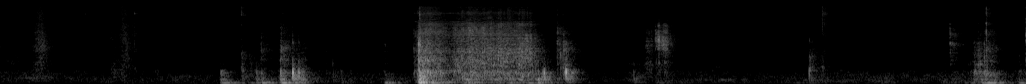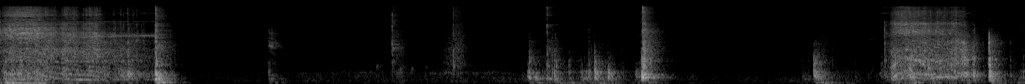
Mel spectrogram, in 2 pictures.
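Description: Porter-Cable cordless drill/driver driving screws into the bottom panel of a wooden shoe-rack cabinet. It runs in three main bursts of a second and a half to two seconds each, about four, ten and nineteen seconds in. Between them come shorter, quieter runs and clicks as each screw is set.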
